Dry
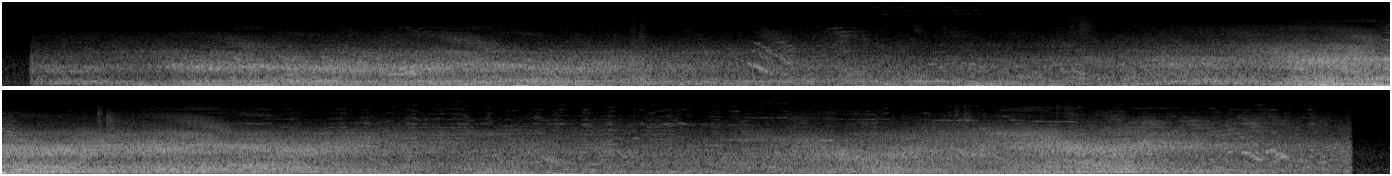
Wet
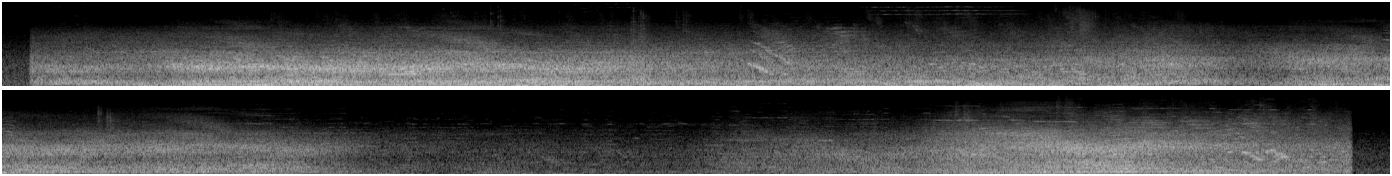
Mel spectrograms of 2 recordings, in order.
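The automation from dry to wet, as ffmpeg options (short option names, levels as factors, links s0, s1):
-af "volume=22.4,afade=t=out:st=11.5:d=0.85:silence=0.298538,afade=t=out:st=16.58:d=0.95:silence=0.334965,afade=t=in:st=20.72:d=0.51:silence=0.421697,afade=t=in:st=23.01:d=0.56:silence=0.375837"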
